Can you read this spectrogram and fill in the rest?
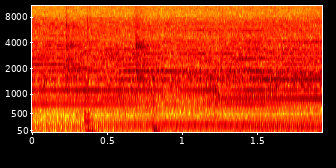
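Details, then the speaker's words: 1969 Camaro with an upgraded return-style fuel system, pressure set to about six psi: a steady, quiet electric hum of even pitch with no surging or grinding, normal fuel pump operation. "actually the pump's not that loud I'll come back here and check it out it's not too bad you won't even hear it was running perfect"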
